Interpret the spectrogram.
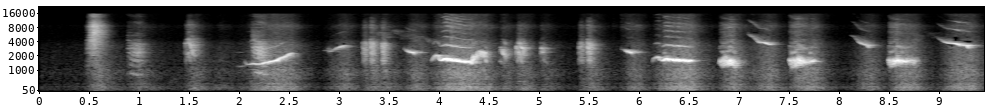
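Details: White-rumped shama singing in the evening to provoke other shamas to respond: a varied, continuous stream of sliding whistles, short chirps and sharp notes, with a loud rich warble near the middle.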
